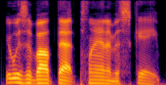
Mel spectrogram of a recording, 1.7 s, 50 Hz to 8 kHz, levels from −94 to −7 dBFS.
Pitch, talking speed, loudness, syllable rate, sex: 110 Hz, 250 wpm, -19 LUFS, 6.5 syllables/s, male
